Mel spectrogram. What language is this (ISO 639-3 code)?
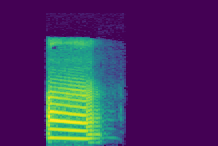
zho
